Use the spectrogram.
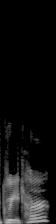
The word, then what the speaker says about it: Greether: And lastly, if you um if you want to join as a greeter as a greeter in a greeter platform. So by the way, it's greeter at the company and then our greeters we call them greeters.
